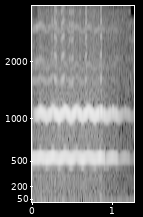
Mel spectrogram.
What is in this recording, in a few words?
lady vox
